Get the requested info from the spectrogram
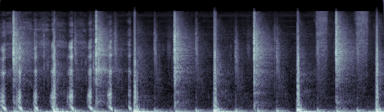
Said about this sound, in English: Oh, slapping Tupperware lids together.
